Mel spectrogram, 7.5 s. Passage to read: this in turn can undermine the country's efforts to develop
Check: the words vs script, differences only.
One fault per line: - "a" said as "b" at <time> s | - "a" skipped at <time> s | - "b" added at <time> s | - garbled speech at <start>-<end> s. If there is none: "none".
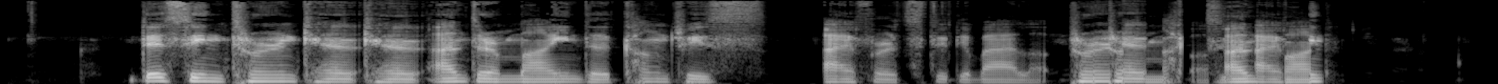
- "can" added at 1.8 s
- garbled speech at 5.3-6.6 s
